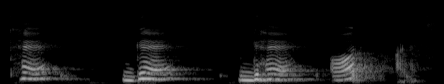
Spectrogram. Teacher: कै वर्ग कंठ से बोला जाता है, इस वजह से इसे कहा जाता है कंठ वर्ग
